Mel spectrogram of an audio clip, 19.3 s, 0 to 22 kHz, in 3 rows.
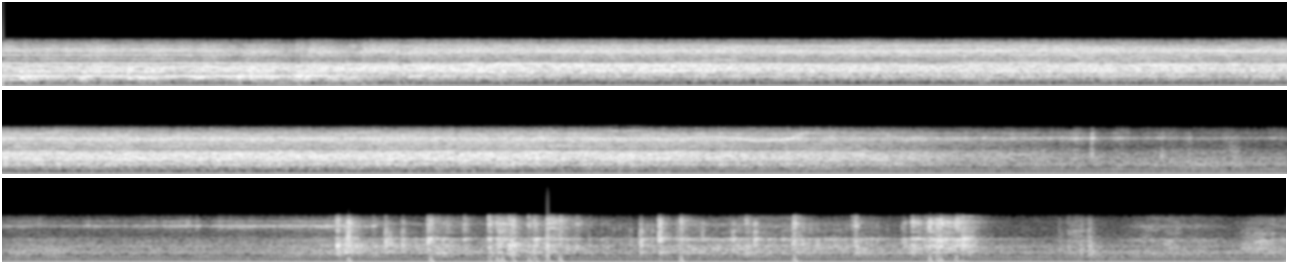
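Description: A 78 rpm record ending on a BSR UA8 Monarch record changer: the last of the music with surface noise fades out about ten seconds in. Then the changer's mechanism cycles, a run of clicks and clunks as the tonearm lifts off and returns to its rest.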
